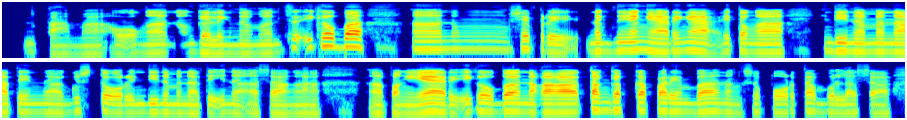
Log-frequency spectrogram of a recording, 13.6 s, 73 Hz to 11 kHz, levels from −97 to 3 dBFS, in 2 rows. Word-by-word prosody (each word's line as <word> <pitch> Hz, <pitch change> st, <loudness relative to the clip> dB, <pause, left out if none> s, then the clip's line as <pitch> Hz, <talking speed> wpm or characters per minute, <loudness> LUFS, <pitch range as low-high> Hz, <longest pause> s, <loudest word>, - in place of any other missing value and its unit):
Hmm. -, -, -21 dB
Tama, 110 Hz, 0 st, -10 dB
oo -, -, -9 dB
nga, 125 Hz, 0 st, -1 dB
'no? 125 Hz, -, -14 dB
Ang -, -, -20 dB
galing 120 Hz, -1 st, 0 dB
naman. 120 Hz, +1 st, -6 dB
So, -, -, -5 dB
ikaw 220 Hz, +3 st, +1 dB
ba, 210 Hz, -1 st, +7 dB, 0.4 s
ah, 165 Hz, 0 st, +1 dB
nung 170 Hz, -1 st, -16 dB
siyempre, 160 Hz, -7 st, -4 dB
nag 145 Hz, 0 st, 0 dB
nangyari 150 Hz, -2 st, +5 dB
nga 150 Hz, -2 st, +5 dB
itong, 140 Hz, -1 st, -2 dB
ah, 130 Hz, -1 st, +3 dB, 0.3 s
hindi 145 Hz, -1 st, -1 dB
naman 140 Hz, 0 st, 0 dB
natin 135 Hz, 0 st, 0 dB
na -, -, -7 dB
gusto 145 Hz, +1 st, -5 dB
or 125 Hz, -, -4 dB
hindi 130 Hz, +1 st, -5 dB
naman 125 Hz, 0 st, -4 dB
natin 125 Hz, +1 st, -7 dB
inaasahang, 120 Hz, -1 st, -5 dB
ah 120 Hz, -, -7 dB, 0.4 s
ah 120 Hz, -, -4 dB
pangyayari. 125 Hz, +2 st, +6 dB
Ikaw 140 Hz, -1 st, -1 dB
ba 140 Hz, 0 st, +4 dB
nakakatanggap 135 Hz, +4 st, +4 dB
ka 150 Hz, -, +1 dB
pa 145 Hz, -, 0 dB
rin 140 Hz, -1 st, -10 dB
ba 140 Hz, +1 st, +1 dB
ng 135 Hz, -3 st, -11 dB
suporta 130 Hz, +2 st, -7 dB
mula 130 Hz, -1 st, -8 dB
sa 120 Hz, 0 st, -7 dB
135 Hz, 190 wpm, -24 LUFS, 125-145 Hz, 0.4 s, ba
